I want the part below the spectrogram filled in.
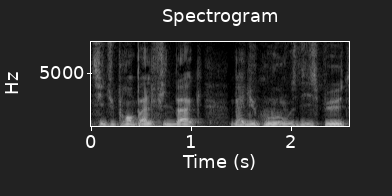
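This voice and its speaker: A man with a dark, mellow tone and vocal fry speaks at a moderate pace, his fairly low pitch showing ordinary variation. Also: very clean recording, silent background. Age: 20s. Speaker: real estate investor and medical student. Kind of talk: podcast interview.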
